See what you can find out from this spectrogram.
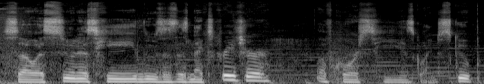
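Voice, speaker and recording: A man's voice: medium pitch, expressive, a little slow, a little mellow, faint music behind. A chatty, upbeat man hosting casual gameplay commentary with frequent fillers, a little congested from a cold. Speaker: gaming channel host.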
